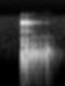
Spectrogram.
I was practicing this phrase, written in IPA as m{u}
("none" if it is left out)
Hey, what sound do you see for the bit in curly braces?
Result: ṵ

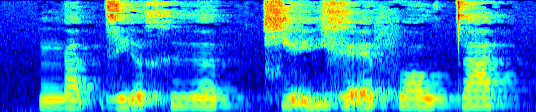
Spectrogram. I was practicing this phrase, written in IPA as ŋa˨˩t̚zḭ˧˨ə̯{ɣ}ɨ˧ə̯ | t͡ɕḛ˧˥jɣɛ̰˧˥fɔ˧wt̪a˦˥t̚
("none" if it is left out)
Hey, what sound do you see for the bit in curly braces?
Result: x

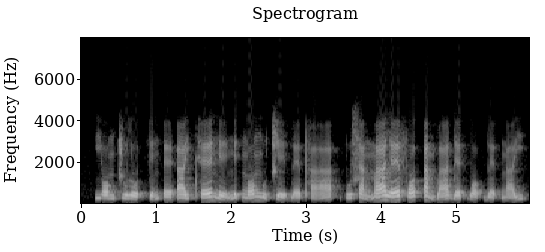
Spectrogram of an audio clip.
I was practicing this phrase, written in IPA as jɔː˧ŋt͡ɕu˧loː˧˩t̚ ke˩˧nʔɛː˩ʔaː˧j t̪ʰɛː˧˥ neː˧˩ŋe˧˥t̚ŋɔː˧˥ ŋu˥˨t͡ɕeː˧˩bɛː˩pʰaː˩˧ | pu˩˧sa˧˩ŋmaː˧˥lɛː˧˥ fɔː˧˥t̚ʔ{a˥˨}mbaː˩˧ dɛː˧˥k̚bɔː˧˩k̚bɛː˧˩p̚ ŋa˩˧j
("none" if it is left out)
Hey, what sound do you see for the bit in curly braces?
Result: a˥˨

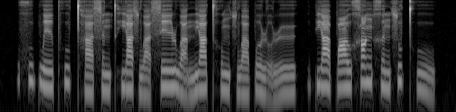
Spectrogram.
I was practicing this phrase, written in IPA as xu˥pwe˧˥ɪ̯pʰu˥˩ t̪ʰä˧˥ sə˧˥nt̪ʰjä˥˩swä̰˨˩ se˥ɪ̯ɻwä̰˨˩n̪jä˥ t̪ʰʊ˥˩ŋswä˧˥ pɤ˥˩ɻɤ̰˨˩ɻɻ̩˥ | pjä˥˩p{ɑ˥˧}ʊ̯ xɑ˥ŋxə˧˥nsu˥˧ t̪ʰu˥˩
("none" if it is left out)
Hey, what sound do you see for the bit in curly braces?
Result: ɑ˥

